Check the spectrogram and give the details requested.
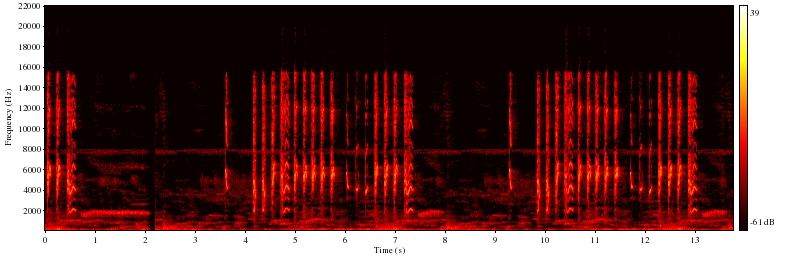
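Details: Manggar bird song used as a lure to make other birds sing: bursts of sharp, very high chirps in quick runs, repeated in several phrases, with a lower short trill near the start and a faint steady background hum.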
